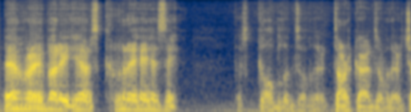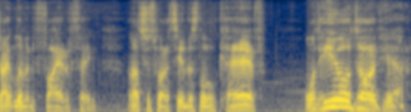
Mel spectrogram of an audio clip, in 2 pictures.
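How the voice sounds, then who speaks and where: A man's voice: medium pitch, sing-song, a little fast, gravelly, a bit bright, soft background music, pitched above the performer's own voice, full character voice. A man voicing a cranky old prospector from a fantasy game, with folksy talk. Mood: gruff, suspicious. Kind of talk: reading game quest text in character.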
